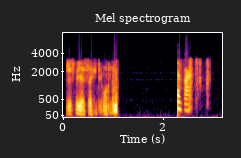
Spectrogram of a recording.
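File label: Sheriff East County, scanner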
